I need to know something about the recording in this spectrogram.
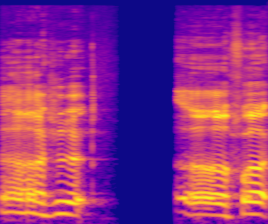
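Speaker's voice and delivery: drawn-out strained groan. Stretching before stepping away from the stream, groaning while stretching. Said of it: "I'm stretching".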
